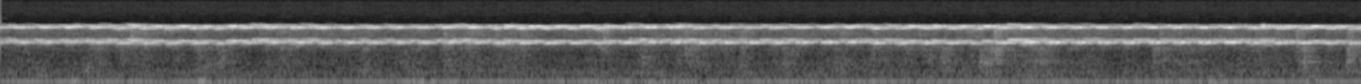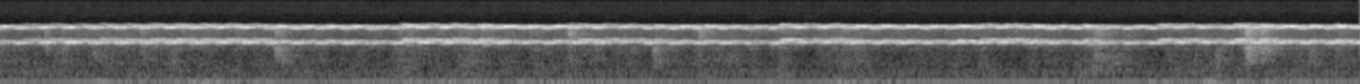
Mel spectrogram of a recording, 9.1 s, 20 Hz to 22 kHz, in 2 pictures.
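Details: Maytag dryer about 10 years old: a constant high-pitched squeal rides steadily over the low tumbling rumble the whole time it runs; source not pinned down, technician awaited.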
